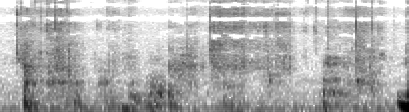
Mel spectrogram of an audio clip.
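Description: A hand brushes against a cardboard pizza box.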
